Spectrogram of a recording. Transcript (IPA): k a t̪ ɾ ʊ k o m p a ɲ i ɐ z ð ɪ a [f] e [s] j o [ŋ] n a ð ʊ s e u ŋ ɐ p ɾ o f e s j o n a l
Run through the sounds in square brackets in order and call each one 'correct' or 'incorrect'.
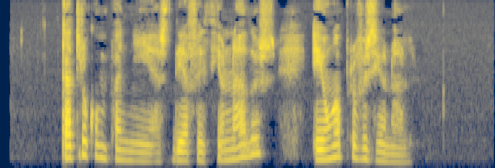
correct, incorrect: θ, incorrect: none

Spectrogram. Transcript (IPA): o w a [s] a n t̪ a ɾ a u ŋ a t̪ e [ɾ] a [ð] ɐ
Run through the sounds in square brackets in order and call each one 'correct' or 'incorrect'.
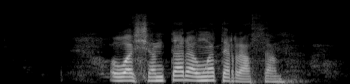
incorrect: ʃ, incorrect: r, incorrect: θ

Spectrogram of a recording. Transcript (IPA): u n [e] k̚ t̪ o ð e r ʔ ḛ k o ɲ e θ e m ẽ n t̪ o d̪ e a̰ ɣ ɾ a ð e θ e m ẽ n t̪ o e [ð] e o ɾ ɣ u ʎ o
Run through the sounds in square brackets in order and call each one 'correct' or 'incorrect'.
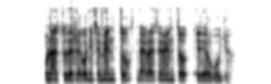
incorrect: a, correct

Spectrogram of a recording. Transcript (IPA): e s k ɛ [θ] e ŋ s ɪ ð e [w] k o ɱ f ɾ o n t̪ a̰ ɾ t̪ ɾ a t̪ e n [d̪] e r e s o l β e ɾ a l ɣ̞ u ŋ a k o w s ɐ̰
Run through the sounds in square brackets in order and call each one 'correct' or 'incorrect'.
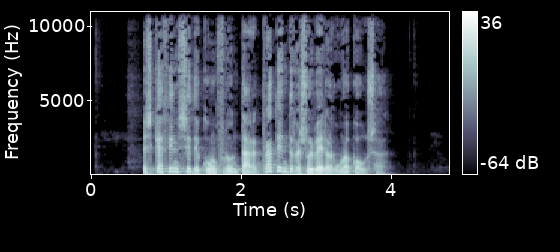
correct, incorrect: none, correct

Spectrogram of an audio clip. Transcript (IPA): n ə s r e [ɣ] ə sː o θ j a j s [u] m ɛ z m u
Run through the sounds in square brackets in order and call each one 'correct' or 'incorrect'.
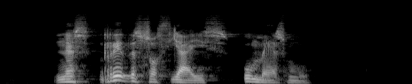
incorrect: ð, correct

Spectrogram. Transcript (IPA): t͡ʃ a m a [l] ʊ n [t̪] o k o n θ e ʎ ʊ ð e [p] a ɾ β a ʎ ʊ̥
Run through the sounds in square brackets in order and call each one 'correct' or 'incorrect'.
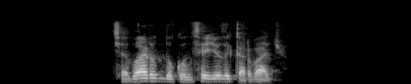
incorrect: ɾ, incorrect: d̪, incorrect: k

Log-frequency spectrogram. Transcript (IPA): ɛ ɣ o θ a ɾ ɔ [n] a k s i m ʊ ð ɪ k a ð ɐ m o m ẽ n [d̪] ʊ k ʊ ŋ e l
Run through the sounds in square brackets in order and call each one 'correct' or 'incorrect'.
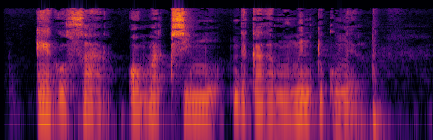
incorrect: m, incorrect: t̪

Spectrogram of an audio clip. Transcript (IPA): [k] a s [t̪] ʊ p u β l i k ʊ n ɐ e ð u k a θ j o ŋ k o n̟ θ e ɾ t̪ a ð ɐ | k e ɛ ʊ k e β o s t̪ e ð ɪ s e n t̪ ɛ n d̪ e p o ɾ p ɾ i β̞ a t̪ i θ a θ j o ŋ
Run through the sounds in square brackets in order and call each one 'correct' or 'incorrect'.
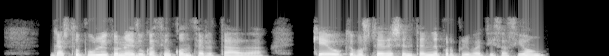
incorrect: ɡ, correct

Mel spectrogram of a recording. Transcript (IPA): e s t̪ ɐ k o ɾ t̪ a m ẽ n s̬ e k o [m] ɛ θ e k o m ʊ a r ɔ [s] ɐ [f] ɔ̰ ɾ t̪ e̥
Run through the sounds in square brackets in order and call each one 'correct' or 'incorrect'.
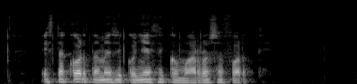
incorrect: ɲ, correct, correct

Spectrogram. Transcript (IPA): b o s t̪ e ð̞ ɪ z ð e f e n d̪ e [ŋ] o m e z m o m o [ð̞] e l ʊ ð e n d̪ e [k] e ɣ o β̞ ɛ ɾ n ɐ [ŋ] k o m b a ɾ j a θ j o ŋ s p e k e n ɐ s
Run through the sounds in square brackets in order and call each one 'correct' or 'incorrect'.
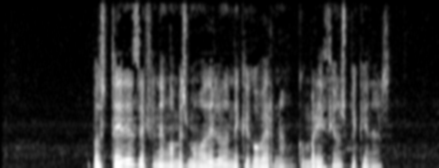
correct, correct, correct, correct

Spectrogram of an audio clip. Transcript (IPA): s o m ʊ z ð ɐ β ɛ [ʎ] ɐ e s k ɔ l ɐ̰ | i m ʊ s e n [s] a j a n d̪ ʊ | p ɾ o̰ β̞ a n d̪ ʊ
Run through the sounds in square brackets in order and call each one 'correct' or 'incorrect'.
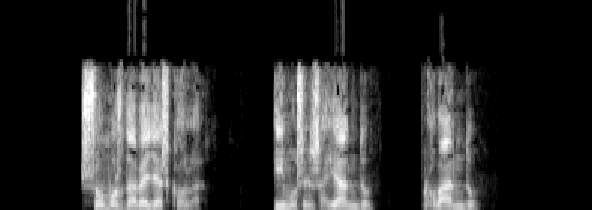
correct, correct

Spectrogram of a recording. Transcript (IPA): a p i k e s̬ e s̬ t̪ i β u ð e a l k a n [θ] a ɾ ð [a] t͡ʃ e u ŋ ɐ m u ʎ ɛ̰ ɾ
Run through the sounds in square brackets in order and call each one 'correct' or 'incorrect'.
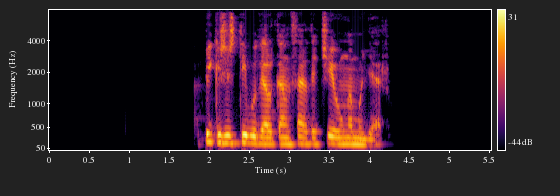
correct, incorrect: e

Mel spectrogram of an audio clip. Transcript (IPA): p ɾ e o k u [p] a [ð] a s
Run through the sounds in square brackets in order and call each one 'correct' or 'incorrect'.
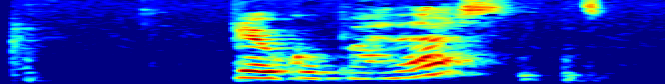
correct, correct

